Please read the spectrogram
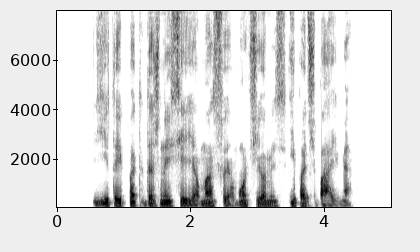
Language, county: Lithuanian, Kaunas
